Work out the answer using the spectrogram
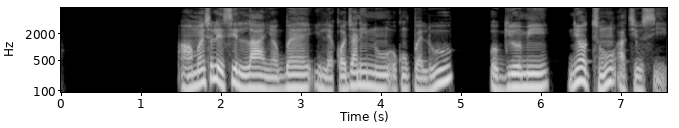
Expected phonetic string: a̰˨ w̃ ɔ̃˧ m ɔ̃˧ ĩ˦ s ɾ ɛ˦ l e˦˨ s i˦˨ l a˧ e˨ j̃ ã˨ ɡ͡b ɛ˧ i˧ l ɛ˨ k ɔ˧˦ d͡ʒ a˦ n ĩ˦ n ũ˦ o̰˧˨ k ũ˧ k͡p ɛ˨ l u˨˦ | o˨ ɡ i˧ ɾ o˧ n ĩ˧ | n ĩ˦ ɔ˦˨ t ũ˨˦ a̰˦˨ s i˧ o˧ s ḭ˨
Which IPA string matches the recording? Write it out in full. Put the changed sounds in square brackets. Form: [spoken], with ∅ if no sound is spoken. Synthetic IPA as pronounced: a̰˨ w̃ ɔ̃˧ m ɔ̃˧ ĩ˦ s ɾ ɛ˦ l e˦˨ s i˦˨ l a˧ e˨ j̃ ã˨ ɡ͡b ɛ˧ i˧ l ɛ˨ k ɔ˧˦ d͡ʒ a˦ n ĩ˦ n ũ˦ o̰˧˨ k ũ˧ k͡p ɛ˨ l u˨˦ | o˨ ɡ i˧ ɾ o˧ [m] ĩ˧ | n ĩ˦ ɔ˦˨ t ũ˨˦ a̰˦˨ [t] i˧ o˧ s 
